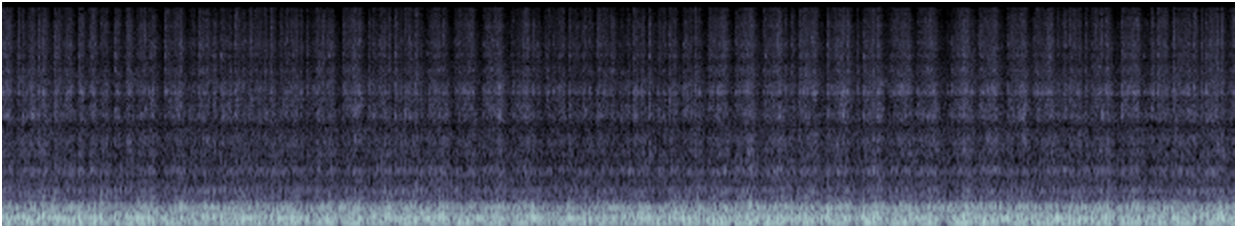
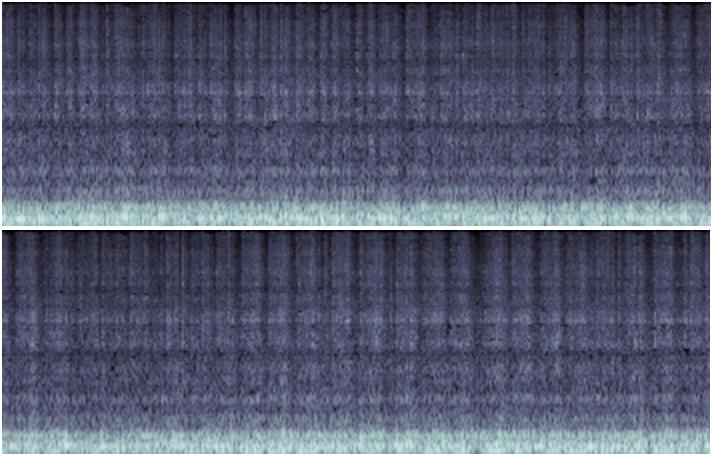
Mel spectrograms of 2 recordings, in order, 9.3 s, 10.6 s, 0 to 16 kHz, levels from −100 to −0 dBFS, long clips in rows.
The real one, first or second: first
